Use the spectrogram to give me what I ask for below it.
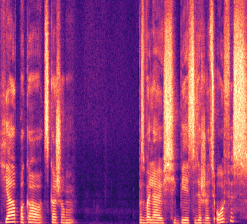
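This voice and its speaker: With ordinary variation, a woman's voice stays at a medium pitch. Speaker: singer-songwriter and book publisher. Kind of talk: casual interview.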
